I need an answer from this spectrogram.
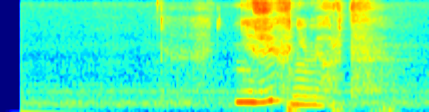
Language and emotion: Russian, sad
